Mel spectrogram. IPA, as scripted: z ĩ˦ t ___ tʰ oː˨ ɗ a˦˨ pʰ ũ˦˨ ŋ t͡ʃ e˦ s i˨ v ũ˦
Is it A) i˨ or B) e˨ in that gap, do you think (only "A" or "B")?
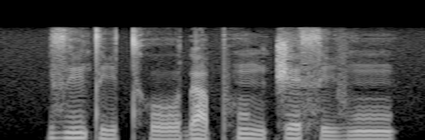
A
